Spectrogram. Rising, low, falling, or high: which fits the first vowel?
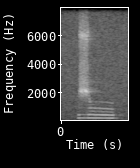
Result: low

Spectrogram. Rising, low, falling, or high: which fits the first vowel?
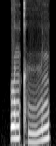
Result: high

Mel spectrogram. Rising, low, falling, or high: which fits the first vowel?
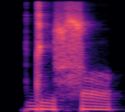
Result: falling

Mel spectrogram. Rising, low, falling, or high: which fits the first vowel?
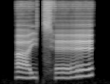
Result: low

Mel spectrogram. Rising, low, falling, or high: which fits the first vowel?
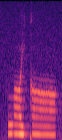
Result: low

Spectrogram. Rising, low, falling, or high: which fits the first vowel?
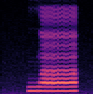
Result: high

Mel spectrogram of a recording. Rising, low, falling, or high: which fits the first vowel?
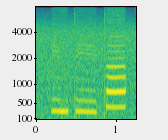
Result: low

